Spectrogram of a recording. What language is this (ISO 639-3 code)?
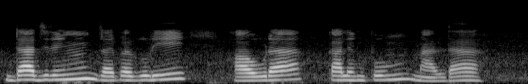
nep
